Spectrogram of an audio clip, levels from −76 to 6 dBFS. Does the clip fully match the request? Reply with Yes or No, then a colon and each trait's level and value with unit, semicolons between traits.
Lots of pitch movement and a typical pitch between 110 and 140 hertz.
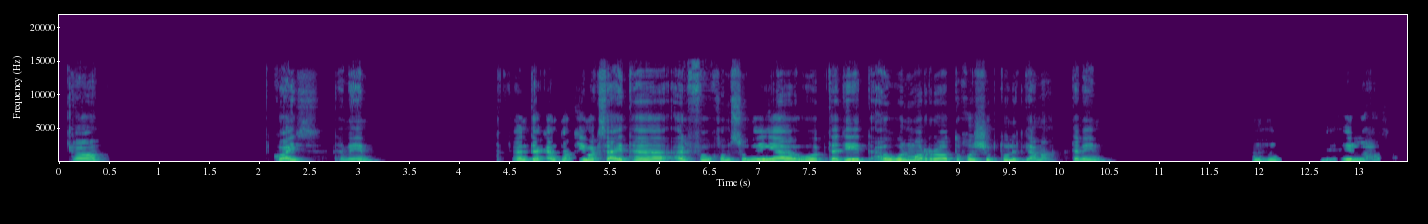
Yes: wide, 5.8 semitones; low, 135 Hz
